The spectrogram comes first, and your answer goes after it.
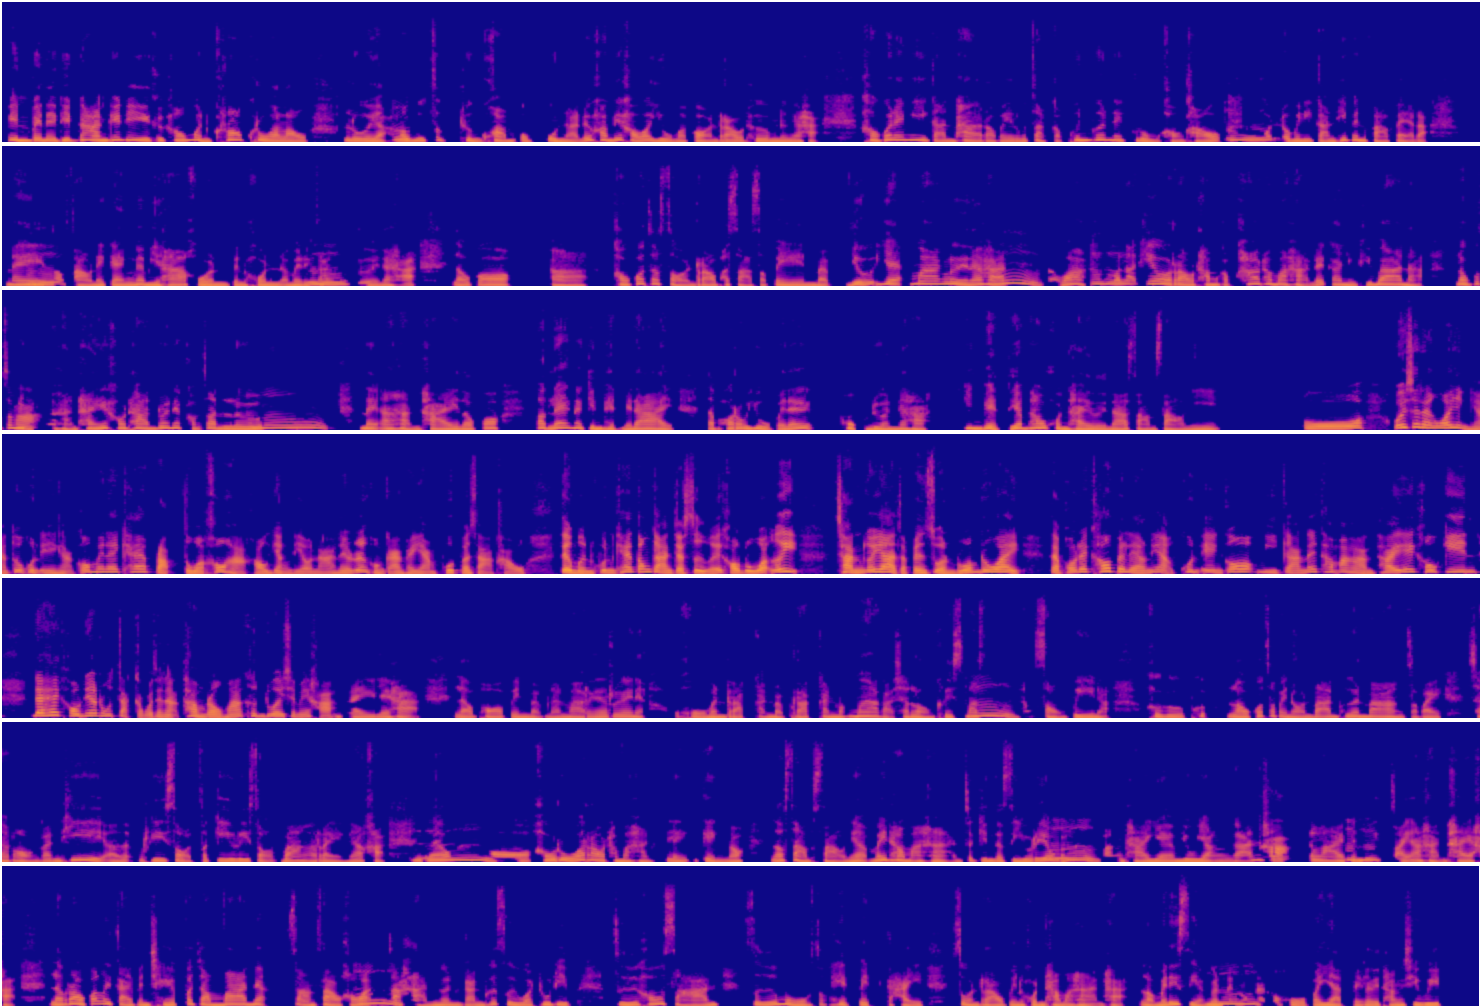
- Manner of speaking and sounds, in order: distorted speech; other background noise; static
- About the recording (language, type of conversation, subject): Thai, podcast, คุณมีวิธีเข้าร่วมกลุ่มใหม่อย่างไรโดยยังคงความเป็นตัวเองไว้ได้?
